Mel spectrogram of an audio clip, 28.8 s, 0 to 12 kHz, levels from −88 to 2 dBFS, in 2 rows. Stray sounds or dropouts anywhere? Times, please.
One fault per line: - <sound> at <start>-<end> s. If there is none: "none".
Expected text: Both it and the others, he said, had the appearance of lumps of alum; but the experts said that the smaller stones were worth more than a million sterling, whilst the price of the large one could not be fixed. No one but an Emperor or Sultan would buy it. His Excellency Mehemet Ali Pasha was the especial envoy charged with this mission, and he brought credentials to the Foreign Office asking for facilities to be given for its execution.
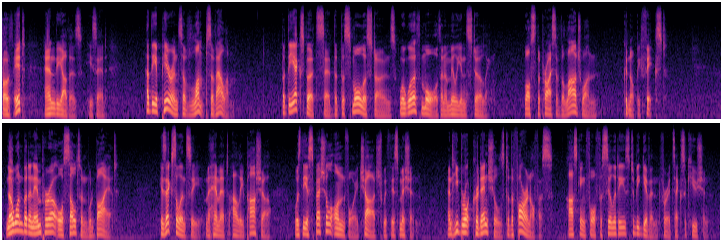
none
